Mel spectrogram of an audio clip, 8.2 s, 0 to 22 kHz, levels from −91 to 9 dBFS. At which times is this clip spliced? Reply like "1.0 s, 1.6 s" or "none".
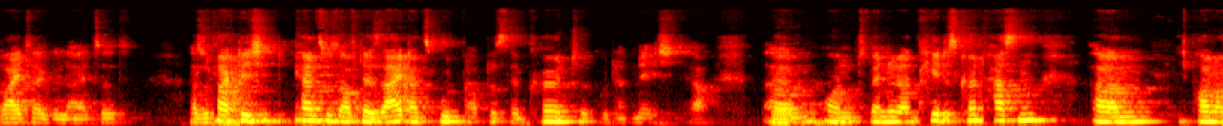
1.4 s, 2.0 s, 2.7 s, 3.1 s, 3.5 s, 6.1 s, 6.5 s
